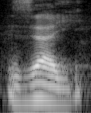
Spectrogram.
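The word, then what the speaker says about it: زاي: Ensuite la même forme que Ra mais cette lettre c'est zaï.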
